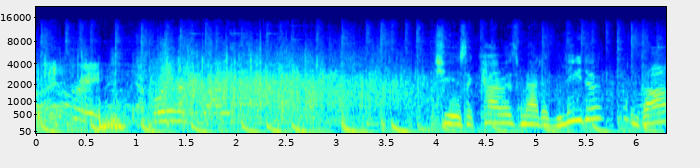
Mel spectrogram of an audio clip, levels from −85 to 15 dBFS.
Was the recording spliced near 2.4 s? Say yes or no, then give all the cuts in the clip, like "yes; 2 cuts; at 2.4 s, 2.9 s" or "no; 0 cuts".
yes; 1 cut; at 2.4 s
